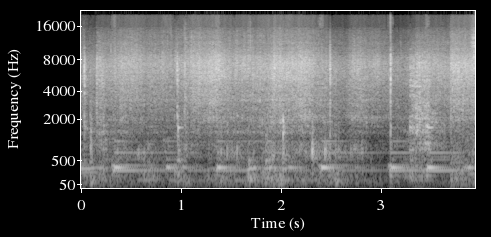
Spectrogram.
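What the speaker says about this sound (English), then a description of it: "So your celery, carrots, and onion all go in there, and just start sweating those veggies out" Chopped celery, carrots and onion sweat in a hot pan, giving a steady sizzle close up, with repeated scraping and stirring strokes of a utensil against the pan bottom.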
